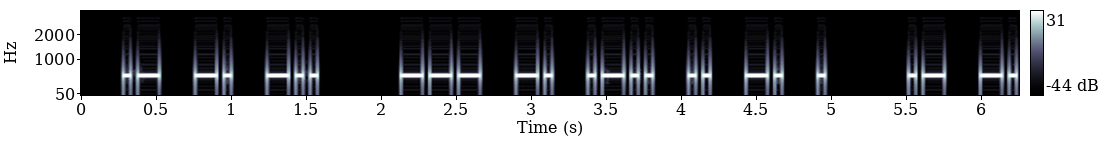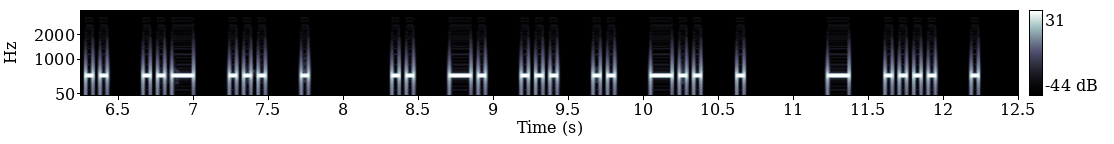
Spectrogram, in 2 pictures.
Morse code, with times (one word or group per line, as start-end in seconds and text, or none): 0.3-1.6 AND
2.1-5.0 ONLINE
5.5-7.8 ABUSE
8.3-10.7 INSIDE
11.2-12.2 THE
